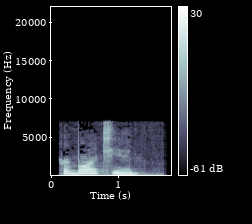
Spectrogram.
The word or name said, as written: Herbartian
